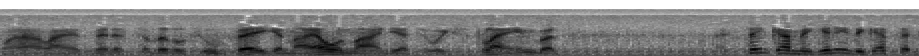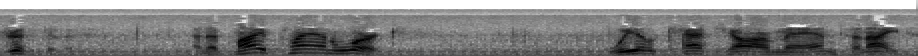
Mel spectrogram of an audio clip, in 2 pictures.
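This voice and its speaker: A man's voice: medium pitch, lively intonation, brisk, close to an everyday voice. An actor with an American accent playing a confident, urgent newspaperman and secret hero in a 1940s radio drama. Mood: grave, determined. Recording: muffled, noisy vintage radio recording.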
